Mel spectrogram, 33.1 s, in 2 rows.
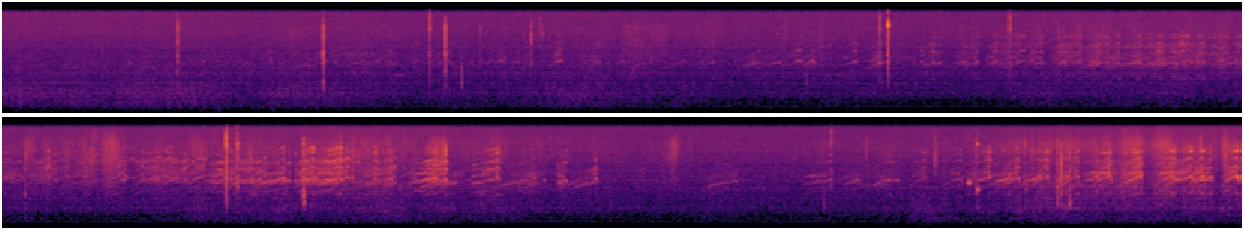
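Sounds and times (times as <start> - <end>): small birds chirping: 9.4 - 24.6, 27.3 - 33.0.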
